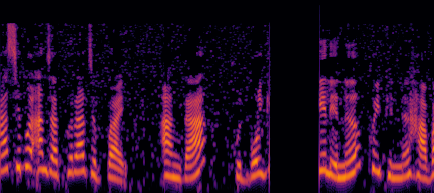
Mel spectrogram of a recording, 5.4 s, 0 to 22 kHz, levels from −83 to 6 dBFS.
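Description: Throughout the speech, overdone noise removal is audible: the noise reducer was set so aggressively that individual frequency bands close to its noise estimate are pulled far down or shut off entirely, taking the softer components of the voice along with the noise. The background drops and breaks up into twinkling specks.

At 3.35 s a rebuffering stall occurs. The player exhausted its downloaded audio and halted, leaving a gap of silence until 3.97 s, 624 ms in all. Playback then resumes exactly where it stopped, so no speech is lost, but that 624 ms of dead air is added to the running time.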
